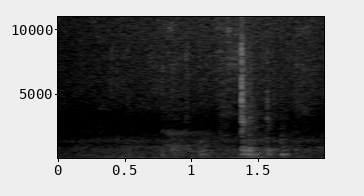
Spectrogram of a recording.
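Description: Quiet room with a single faint click about one and a half seconds in, from a hand working the front-panel control knobs of a TIG inverter welder.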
